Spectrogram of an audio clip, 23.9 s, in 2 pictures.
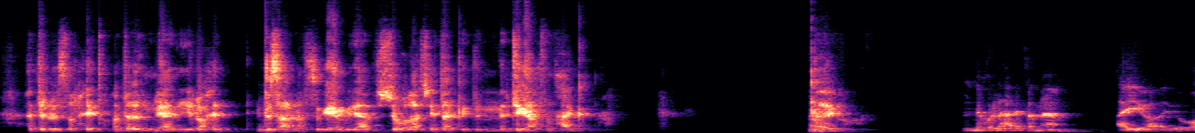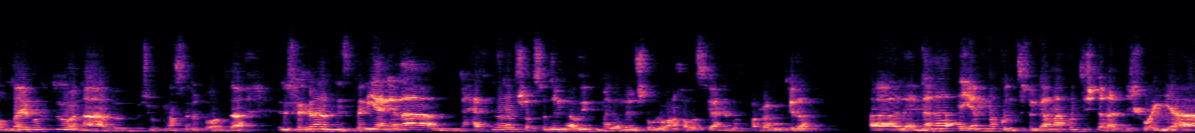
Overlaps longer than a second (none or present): none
